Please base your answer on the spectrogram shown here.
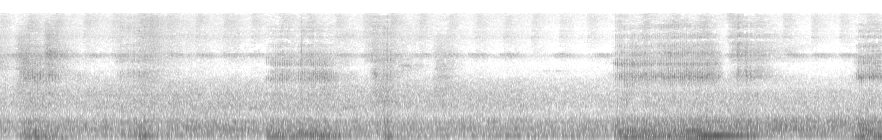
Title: "Paw-some snores: My dog's bedtime symphony."# funny #doglife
